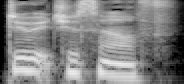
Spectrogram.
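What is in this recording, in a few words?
"do-it-yourself", British English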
